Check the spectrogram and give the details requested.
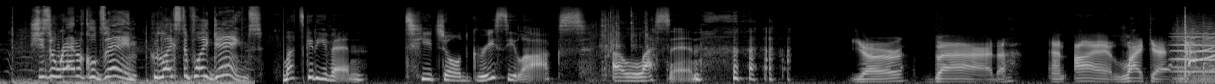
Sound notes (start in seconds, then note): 7.0 laughs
